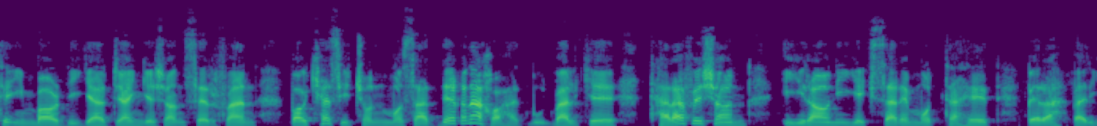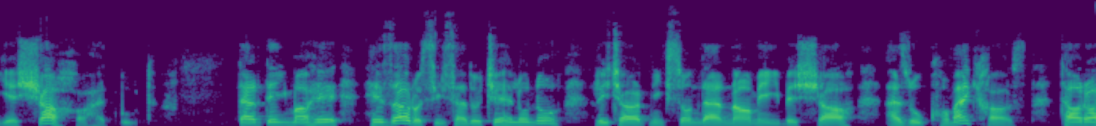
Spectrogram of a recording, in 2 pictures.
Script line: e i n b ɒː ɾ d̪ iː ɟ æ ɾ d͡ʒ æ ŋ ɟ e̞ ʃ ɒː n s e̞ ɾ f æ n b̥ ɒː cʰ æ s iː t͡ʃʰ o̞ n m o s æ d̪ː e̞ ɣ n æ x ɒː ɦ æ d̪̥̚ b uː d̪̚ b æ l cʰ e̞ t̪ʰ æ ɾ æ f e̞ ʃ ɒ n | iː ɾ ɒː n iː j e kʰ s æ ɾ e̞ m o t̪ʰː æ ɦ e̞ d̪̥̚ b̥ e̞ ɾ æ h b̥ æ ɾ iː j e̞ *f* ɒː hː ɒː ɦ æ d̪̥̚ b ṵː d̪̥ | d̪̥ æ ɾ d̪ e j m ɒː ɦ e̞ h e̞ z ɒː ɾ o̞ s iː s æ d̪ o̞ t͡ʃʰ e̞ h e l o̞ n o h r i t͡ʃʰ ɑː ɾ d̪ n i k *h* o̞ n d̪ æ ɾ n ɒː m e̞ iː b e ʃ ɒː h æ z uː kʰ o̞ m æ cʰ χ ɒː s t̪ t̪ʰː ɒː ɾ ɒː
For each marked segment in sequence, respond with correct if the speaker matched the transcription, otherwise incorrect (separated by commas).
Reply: incorrect, incorrect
